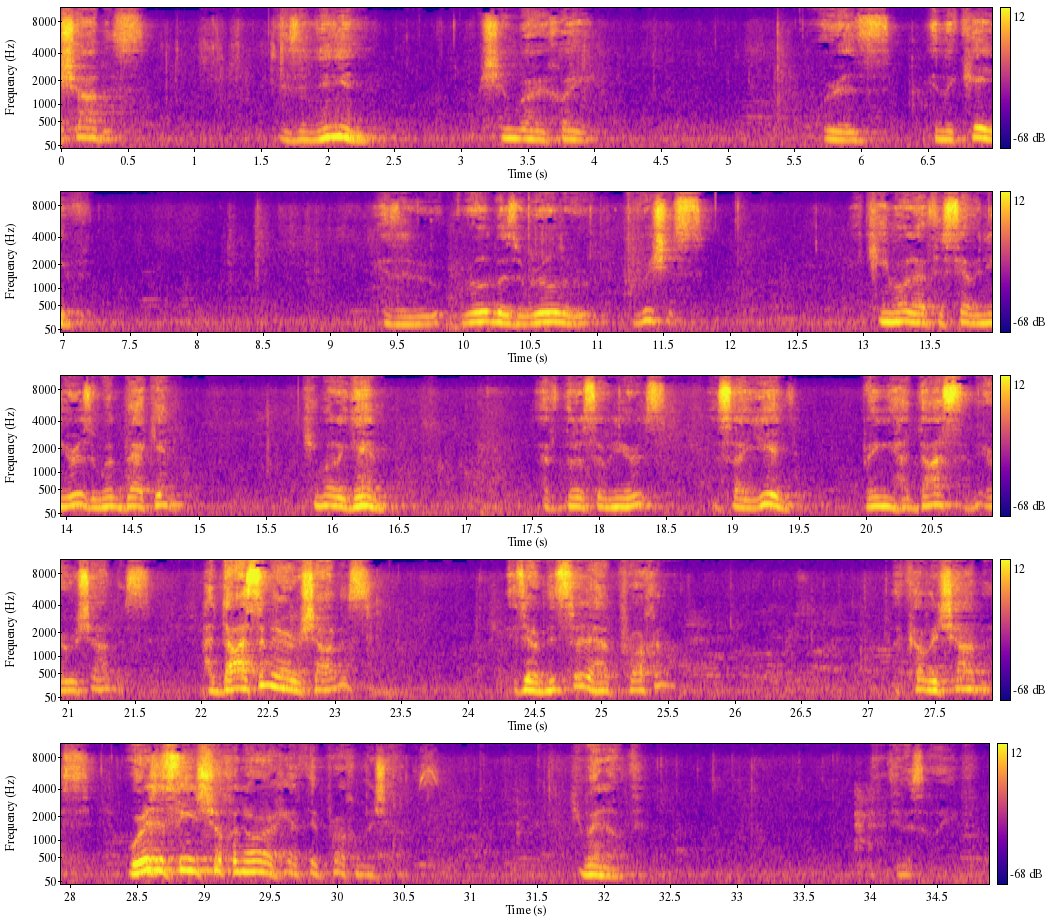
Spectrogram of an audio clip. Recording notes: Delivered in the Glueck Beis Medrish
